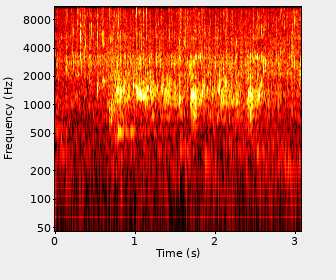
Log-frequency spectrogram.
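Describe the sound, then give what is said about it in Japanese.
Warm sake trickles into a small ochoko cup during a bath, a soft, faint liquid dribble rising in a few gentle bursts of pouring. “さあさ、せっかく温めたんだし、あったかいうちに飲もう。はい、おチョコどうぞ。注いであげるね。”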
